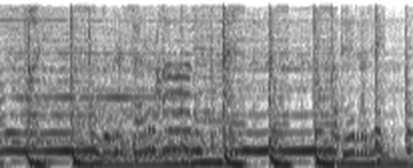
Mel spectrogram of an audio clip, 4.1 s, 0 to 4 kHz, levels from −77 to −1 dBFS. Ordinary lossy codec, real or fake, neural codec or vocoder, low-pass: none; real; none; 3.6 kHz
